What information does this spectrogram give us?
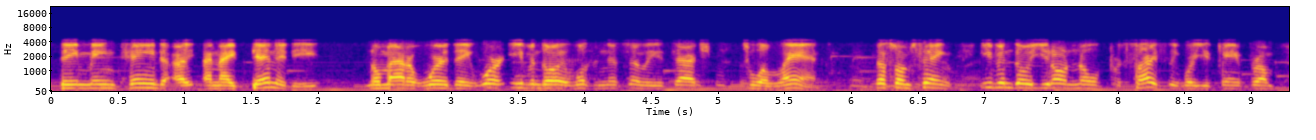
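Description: A man from Ethiopia debating casually, challenging and explaining in colloquial speech. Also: on the high side. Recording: tinny phone-like line, faint music behind.

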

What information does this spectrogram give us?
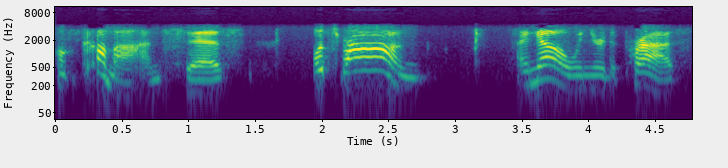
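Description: A woman's voice: fairly high pitch, huge pitch swings, slow pace, gravelly, slightly rough, no room sound, exaggerated voice. A woman acting a blunt, teasing but concerned sister in a radio play. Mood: concerned, probing. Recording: thin phone-like audio, dry.

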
